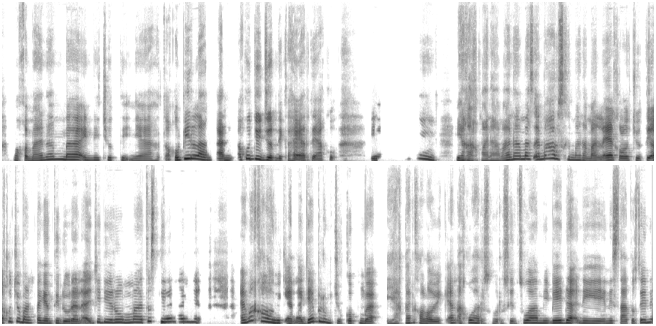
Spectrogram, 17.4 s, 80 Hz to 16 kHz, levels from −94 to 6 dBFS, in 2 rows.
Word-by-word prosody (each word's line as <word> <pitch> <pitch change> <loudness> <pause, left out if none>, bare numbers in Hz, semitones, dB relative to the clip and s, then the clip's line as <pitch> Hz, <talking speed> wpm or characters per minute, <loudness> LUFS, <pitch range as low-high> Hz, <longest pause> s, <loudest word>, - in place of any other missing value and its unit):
"Mau 210 - -5
kemana 200 +5 -1
Mbak 270 -2 +4
ini 220 - -4
cutinya?" 220 -3 -6 0.3
Tuh - - -15
aku 230 - +6
bilang 325 -8 +8
kan 185 +2 +3 0.2
aku 260 - +2
jujur 240 -6 +7
nih 195 - -3
ke - - -6
HRD 170 +1 +1
aku - - -11 0.5
ya, - - 0 0.5
mhm, 335 -6 0 0.4
"ya 210 - +3
nggak 205 -4 -4
kemana-mana 185 +9 -2
Mas 315 -1 0
emang 300 +6 0
harus 335 -5 0
kemana-mana 215 - -4
ya 230 - +8
kalau 195 -1 0
cuti 200 +1 -2
aku 345 - -5
cuman 285 -6 +1
pengen 225 -3 0
tiduran 200 -3 0
aja 305 - -3
di 285 - +1
rumah" 280 0 0
terus 380 0 -2
dia 320 0 +4
nanya, 315 -1 -3 0.6
"emang 430 - +2
kalau 375 -7 +3
weekend 240 -4 0
aja 220 +11 +3
belum 330 -7 +2 0.2
cukup, 215 +2 -2
Mbak?" 195 -2 -1 0.2
"Ya 175 - -9
kan 230 +1 -4
kalau 205 -4 -2
weekend 180 +8 -5
aku 250 +3 -7
harus 220 -5 -6
ngurusin 195 +1 -11
suami 240 -2 +1
beda 240 +1 +6
nih 210 -2 -4
ini 215 - -7
statusnya 200 +6 -4
230 Hz, 195 wpm, -22 LUFS, 200-280 Hz, 0.6 s, bilang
